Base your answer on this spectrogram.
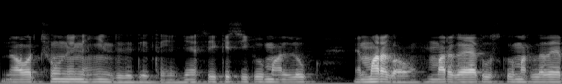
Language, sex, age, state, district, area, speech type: Hindi, male, 18-30, Madhya Pradesh, Seoni, urban, spontaneous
